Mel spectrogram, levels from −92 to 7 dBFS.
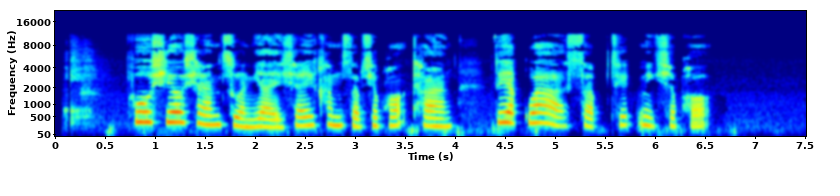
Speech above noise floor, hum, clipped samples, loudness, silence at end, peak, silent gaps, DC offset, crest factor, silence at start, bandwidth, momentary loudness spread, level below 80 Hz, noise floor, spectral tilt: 43 dB; none; under 0.1%; -23 LUFS; 1 s; -4 dBFS; none; under 0.1%; 20 dB; 0.1 s; 11.5 kHz; 12 LU; -66 dBFS; -65 dBFS; -3.5 dB/octave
